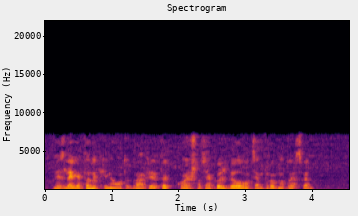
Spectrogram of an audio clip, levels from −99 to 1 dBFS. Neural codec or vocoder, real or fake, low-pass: codec, 16 kHz, 4 kbps, FreqCodec, larger model; fake; 7.2 kHz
